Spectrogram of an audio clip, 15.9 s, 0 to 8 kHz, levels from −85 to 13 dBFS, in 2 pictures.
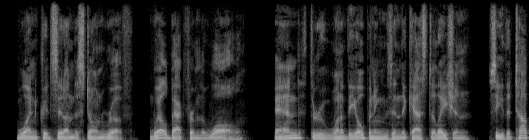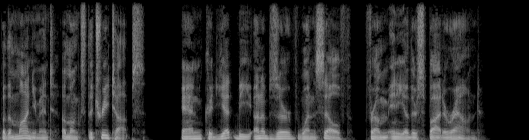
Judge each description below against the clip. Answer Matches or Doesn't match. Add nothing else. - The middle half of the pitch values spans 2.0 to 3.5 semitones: Doesn't match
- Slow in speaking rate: Doesn't match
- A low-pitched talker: Matches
